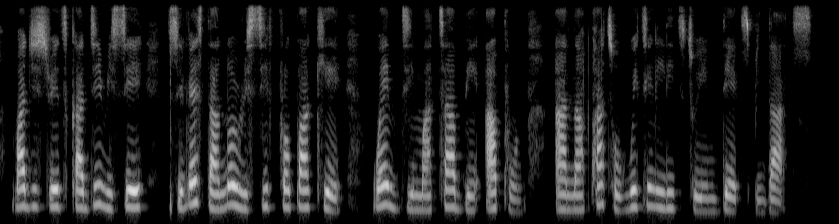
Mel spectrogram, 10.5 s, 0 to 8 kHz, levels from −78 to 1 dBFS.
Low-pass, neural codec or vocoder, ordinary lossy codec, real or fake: 7.2 kHz; none; none; real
